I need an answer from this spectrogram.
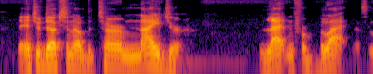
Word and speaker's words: Niger: The pronunciation of Niger is Niger, not Iger. It's Niger.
